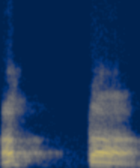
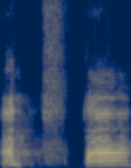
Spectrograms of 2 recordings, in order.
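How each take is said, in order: First: The t is released without any breathy puff. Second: The t is released with a breathy puff of air. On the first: The speaker calls it right. "तो हम इसको हम्स नहीं करेंगे। अत्ता इस तरह पढ़ रहे हैं" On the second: The speaker calls it wrong. "हम्स तो है ना अच-ता, अच-ता हम्स हो रहा है, लेकिन गलत हो गया।"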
